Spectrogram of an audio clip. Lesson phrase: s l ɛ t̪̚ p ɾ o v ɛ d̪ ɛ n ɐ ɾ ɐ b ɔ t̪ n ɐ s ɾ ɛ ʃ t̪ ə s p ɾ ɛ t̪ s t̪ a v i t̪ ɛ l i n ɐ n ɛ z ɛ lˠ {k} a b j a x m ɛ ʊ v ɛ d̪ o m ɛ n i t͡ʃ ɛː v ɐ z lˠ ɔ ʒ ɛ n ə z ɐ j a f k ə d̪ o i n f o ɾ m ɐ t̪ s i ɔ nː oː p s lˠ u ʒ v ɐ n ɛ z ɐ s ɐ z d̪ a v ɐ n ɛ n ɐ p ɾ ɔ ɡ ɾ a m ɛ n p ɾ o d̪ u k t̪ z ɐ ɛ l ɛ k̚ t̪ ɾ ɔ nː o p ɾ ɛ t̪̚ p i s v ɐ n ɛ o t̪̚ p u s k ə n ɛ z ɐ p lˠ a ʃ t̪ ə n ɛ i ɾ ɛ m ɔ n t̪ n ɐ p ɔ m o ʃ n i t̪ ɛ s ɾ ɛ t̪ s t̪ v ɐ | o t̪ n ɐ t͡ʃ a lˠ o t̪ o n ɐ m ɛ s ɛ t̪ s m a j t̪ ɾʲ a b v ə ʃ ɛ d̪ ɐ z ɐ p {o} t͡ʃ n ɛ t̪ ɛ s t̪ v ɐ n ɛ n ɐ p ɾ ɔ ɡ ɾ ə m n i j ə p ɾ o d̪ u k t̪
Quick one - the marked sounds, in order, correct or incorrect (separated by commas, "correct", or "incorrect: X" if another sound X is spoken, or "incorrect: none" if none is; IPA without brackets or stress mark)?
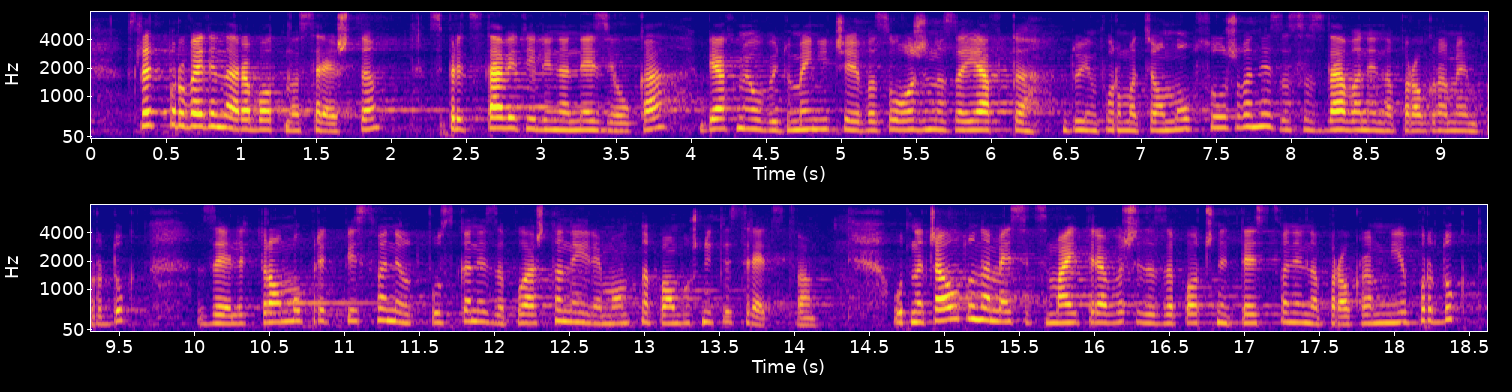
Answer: correct, incorrect: ɔ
